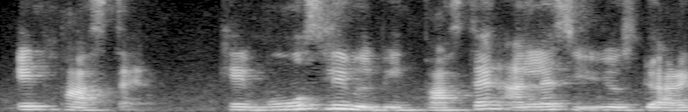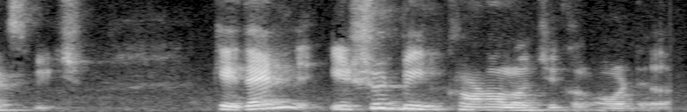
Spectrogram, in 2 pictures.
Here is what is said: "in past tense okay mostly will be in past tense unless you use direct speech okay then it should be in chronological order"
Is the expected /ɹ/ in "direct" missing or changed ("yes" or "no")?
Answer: no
